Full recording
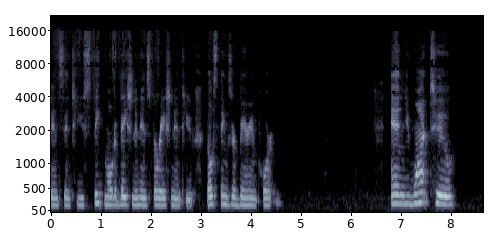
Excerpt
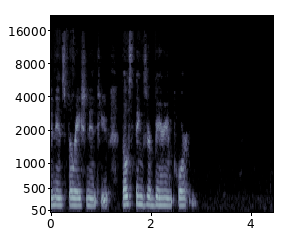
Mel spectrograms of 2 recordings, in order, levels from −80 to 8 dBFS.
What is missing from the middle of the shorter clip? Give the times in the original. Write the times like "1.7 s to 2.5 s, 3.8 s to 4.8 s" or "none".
none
